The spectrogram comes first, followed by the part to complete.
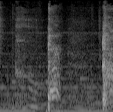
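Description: A sharp knock as a bamboo pole is jabbed down into a spike-trap pit, then a short cough-like vocal sound about a second in, over a steady low hum.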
